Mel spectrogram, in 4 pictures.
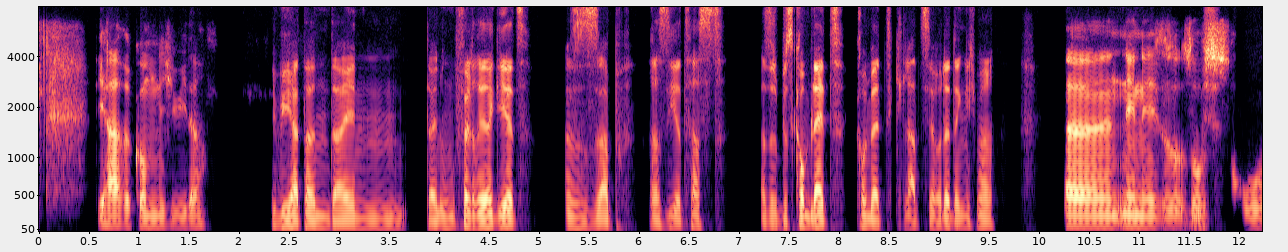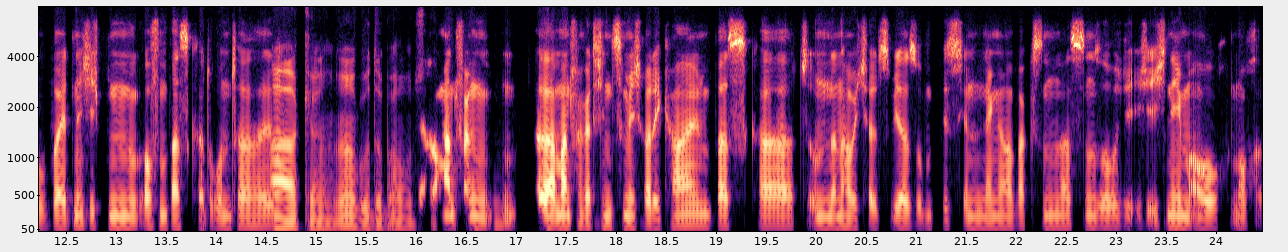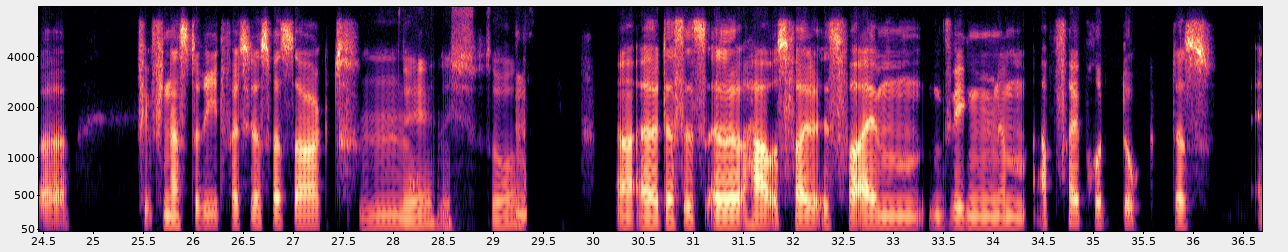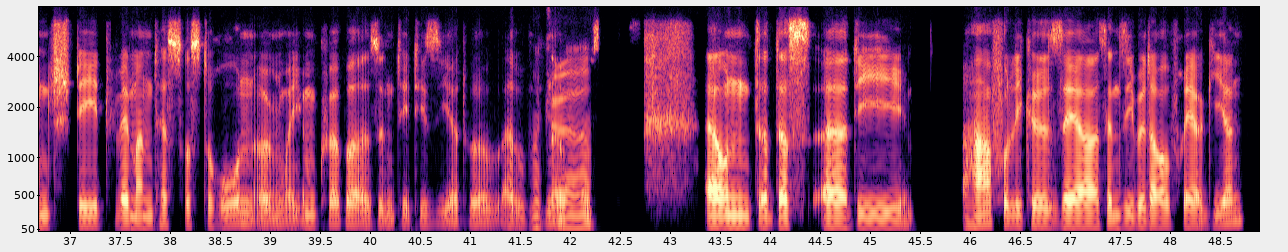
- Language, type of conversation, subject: German, podcast, Was war dein mutigster Stilwechsel und warum?
- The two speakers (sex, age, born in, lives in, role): male, 25-29, Germany, Germany, guest; male, 25-29, Germany, Germany, host
- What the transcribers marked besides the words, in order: in English: "Buzz Cut"; unintelligible speech; in English: "Buzz Cut"; unintelligible speech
